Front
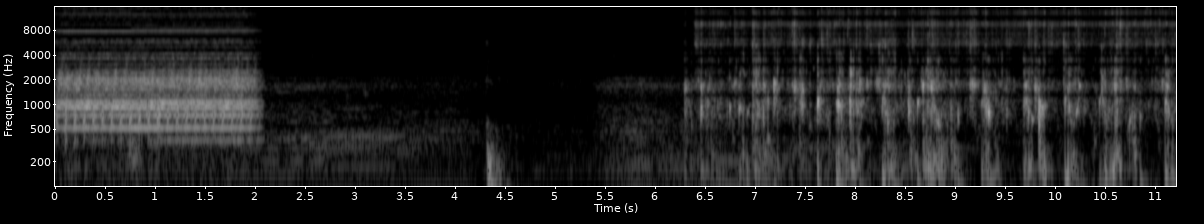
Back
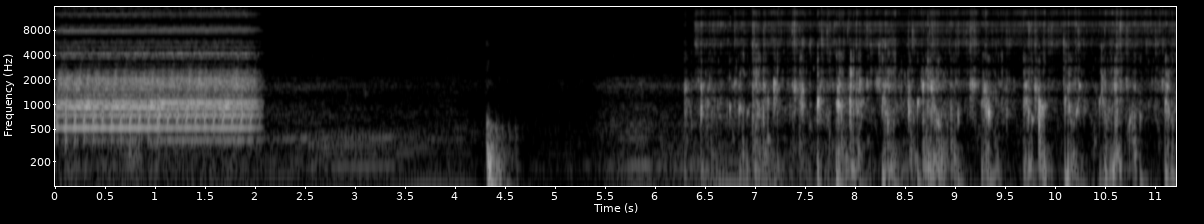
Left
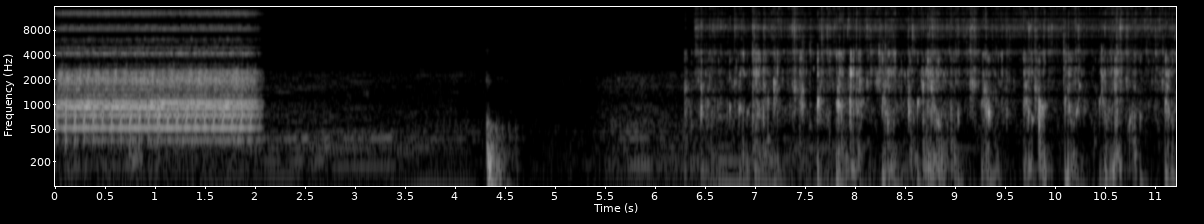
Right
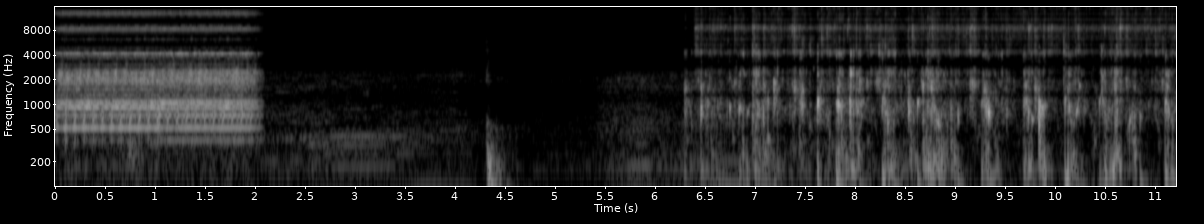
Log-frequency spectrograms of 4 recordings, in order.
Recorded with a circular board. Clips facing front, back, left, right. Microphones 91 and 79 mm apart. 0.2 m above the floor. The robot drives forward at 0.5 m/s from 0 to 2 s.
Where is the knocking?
150° left.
